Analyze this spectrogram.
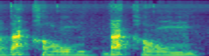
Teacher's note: Então ele fala back home, back home. Ele não pronuncia o H, back home.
